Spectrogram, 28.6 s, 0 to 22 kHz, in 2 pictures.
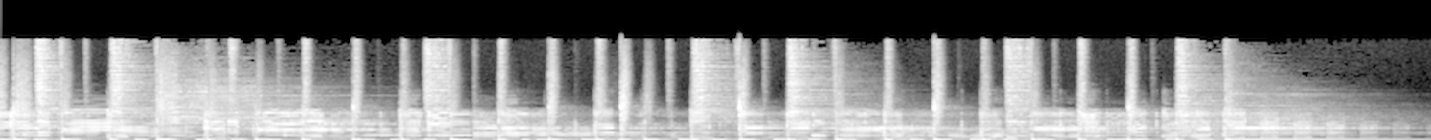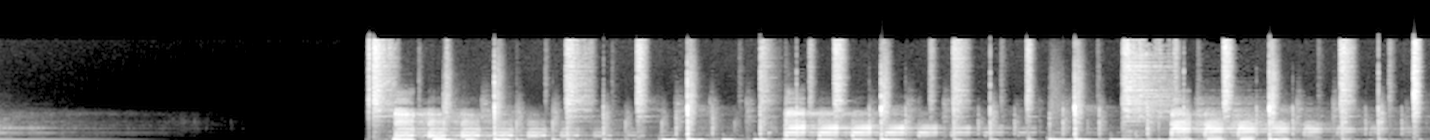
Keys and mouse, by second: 2.5-4.1 right drag, 3.0 KP_1, 4.1-5.9 middle drag, 6.9 g, 9.9 s, 16.5-18.1 drag, 18.7-20.4 drag, 21.5-24.6 middle drag, 25.6-26.8 middle drag, 26.8 e.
